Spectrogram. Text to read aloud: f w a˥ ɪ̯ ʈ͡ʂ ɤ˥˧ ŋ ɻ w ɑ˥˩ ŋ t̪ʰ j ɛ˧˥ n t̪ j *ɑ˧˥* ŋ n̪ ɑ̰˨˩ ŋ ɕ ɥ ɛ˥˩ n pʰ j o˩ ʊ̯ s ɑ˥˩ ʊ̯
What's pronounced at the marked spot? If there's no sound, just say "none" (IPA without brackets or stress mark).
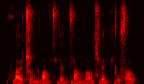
ɑ˥˩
